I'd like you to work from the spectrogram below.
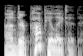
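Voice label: "underpopulated", English, British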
